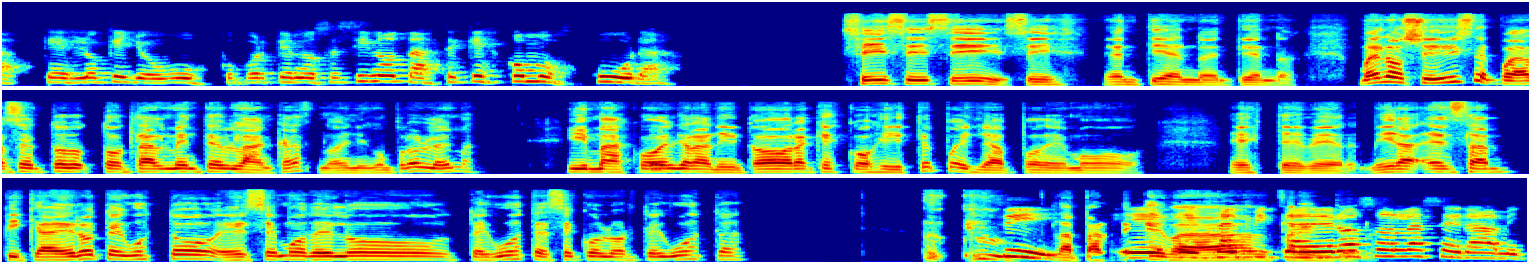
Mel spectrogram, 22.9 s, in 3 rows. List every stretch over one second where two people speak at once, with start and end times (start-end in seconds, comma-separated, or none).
20.5-22.2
